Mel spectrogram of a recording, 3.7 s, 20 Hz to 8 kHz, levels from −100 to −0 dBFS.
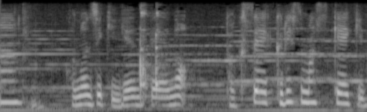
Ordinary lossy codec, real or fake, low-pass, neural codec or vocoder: none; real; 7.2 kHz; none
